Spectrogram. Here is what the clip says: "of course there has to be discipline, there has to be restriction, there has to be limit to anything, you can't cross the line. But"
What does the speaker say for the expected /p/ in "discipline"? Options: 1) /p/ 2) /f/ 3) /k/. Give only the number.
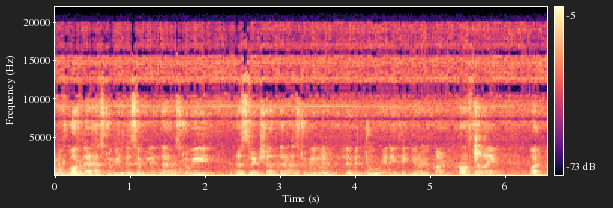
1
